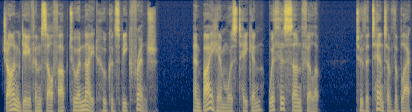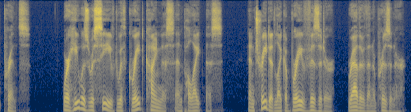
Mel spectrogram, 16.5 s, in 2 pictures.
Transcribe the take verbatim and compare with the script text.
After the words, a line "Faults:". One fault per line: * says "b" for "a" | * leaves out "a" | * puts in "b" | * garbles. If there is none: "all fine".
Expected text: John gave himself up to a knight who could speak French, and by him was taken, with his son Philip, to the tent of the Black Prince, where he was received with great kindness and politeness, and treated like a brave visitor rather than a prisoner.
John gave himself up to a knight who could speak French, and by him was taken, with his son Philip, to the tent of the Black Prince, where he was received with great kindness and politeness, and treated like a brave visitor rather than a prisoner.
Faults:
all fine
